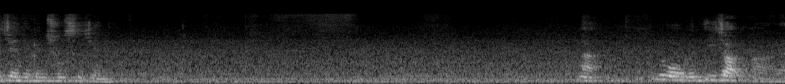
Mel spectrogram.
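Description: A man speaks calmly, close by, in short phrases.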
